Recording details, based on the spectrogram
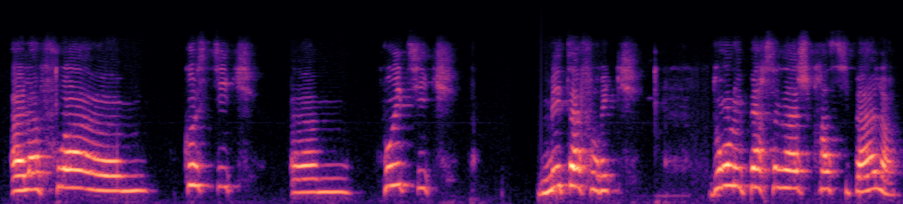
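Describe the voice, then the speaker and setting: A woman's voice: high voice, dark tone, highs cut off. A woman interviewing an author, introducing the guest with frequent hesitations. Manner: hesitant, many fillers. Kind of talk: literary interview, reading an introduction.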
